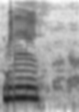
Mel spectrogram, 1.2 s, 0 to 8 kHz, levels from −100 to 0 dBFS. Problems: constant background noise, continuous background conversations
